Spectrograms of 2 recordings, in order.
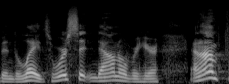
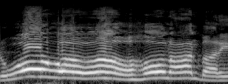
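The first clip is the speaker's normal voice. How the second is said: loud, high blustering shout; puffed-up shout; 10 semitones higher, 16 dB louder, slower than usual. Retold or imitated. Man puffing up at the airline desk, shouting. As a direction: puff up and shout him down. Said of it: "I got my arms going".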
